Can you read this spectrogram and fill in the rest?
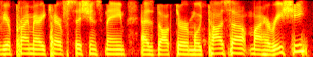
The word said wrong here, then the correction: Maheshwari: Or how do you pronounce the last name? – Maheshwari, thank you, ma'am.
